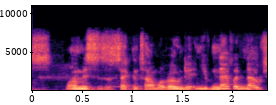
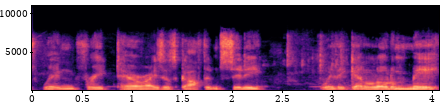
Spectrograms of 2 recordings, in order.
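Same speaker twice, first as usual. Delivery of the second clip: really deep, low villain voice; 5 semitones lower than usual. Describing the best bit in the movie, doing the Joker's really deep voice. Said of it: "does his really, really deep voice and he goes".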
